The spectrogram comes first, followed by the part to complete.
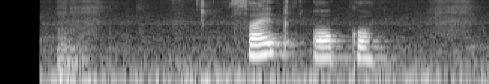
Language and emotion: Russian, neutral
